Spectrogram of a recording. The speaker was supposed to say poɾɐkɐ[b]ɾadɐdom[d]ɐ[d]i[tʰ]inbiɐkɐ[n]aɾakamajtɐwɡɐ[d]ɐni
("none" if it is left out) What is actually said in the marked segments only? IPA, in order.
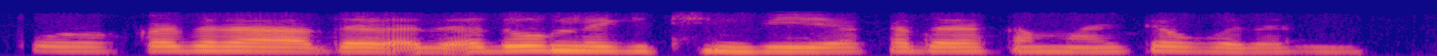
d, d, ɡ, tʰ, d, d

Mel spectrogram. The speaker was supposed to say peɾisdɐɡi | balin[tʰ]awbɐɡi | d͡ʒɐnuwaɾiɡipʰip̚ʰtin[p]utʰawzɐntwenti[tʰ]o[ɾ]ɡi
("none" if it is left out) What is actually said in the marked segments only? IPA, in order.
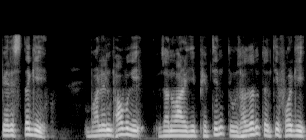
pʰ, t, pʰ, ɾ

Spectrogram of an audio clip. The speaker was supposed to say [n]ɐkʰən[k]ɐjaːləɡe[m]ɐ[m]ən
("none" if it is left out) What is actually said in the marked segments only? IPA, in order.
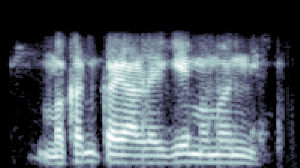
m, k, m, m

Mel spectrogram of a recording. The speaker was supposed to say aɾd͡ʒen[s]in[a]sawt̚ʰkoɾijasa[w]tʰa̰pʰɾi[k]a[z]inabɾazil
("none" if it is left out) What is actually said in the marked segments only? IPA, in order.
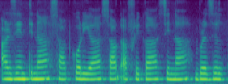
t, a, w, k, s

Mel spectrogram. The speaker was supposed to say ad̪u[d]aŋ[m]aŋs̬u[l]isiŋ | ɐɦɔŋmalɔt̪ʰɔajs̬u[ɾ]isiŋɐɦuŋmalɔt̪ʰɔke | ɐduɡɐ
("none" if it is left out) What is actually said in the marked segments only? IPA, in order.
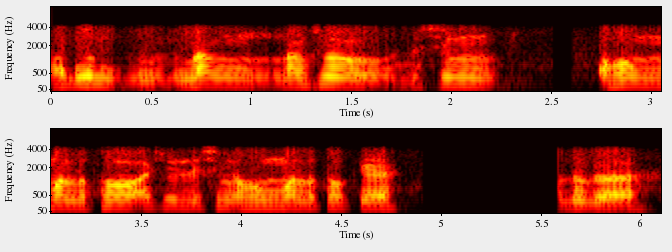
n, n, l, l

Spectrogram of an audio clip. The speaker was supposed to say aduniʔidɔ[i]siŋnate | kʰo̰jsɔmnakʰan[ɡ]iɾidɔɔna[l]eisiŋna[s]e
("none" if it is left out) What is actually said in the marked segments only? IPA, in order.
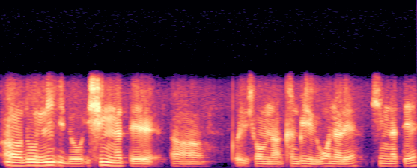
i, b, ɾ, t

